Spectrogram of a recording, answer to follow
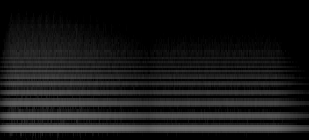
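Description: A single sustained note from the AudioRealism reDominator software synthesizer, one steady pitch rich in overtones. Its volume envelope eases down over the first three seconds to a level slightly below the sustain, holds steady, then fades out on release near the end.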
